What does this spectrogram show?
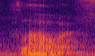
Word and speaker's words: flour: gluten gluten mix separate flour flour it's two syllables it's two syllables it's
